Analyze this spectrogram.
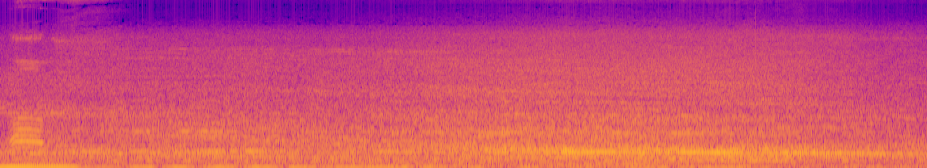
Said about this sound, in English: Freaking garbage truck.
